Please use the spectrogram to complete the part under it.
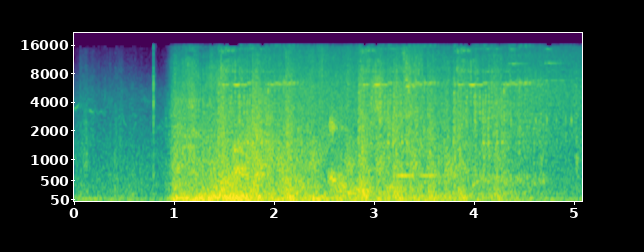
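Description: Magic spells crackle and whoosh as game figures fight.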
